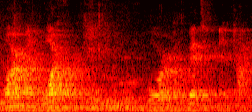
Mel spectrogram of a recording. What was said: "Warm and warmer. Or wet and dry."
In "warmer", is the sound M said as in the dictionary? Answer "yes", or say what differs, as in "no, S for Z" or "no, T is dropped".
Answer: no, M is dropped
